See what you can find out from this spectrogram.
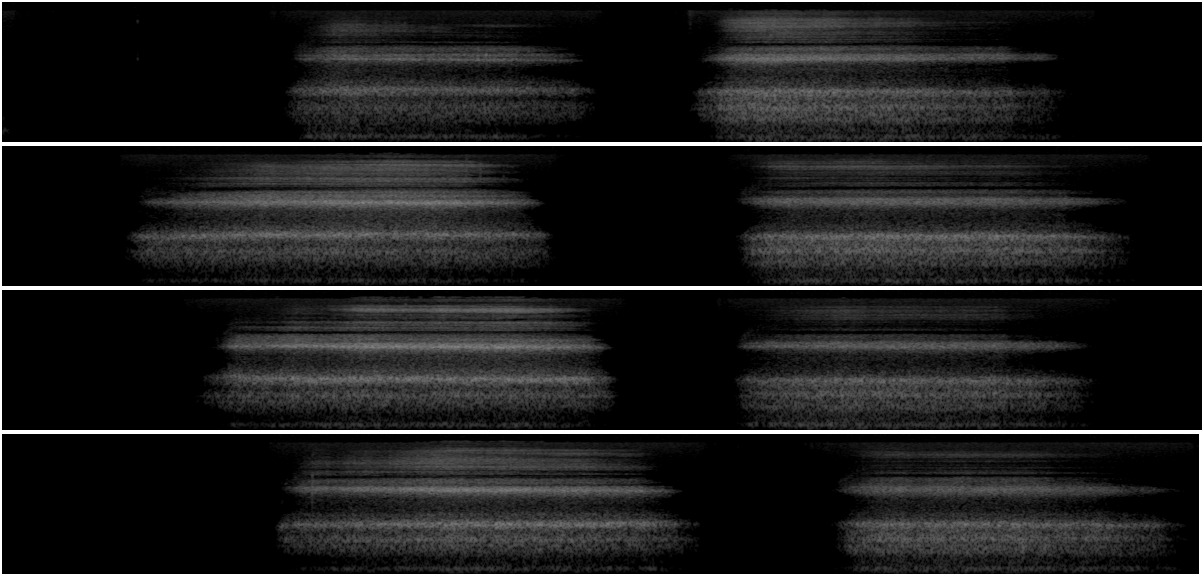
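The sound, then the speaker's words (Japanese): Slow, deep breathing heard alone in quiet: eight long, breathy sounds fall into four in-and-out pairs, with silent pauses between each pair, steady and even in loudness. “力を抜いて、深呼吸。”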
